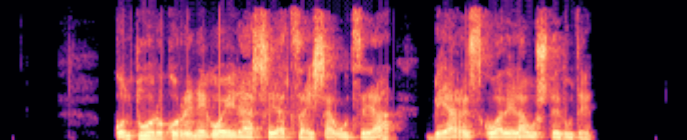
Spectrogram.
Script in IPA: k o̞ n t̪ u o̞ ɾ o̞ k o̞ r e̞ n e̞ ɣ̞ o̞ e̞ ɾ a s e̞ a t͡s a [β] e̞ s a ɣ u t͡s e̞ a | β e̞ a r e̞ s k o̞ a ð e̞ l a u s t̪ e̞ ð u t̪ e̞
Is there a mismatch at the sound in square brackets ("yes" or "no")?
yes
